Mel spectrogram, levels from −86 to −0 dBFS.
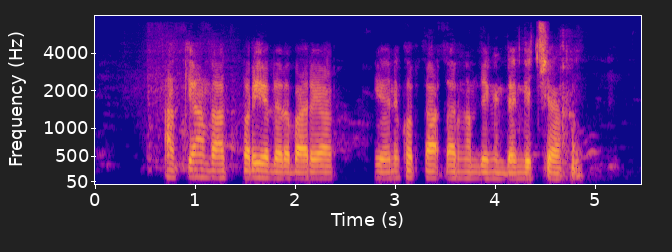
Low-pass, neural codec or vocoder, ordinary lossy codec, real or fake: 7.2 kHz; codec, 44.1 kHz, 7.8 kbps, Pupu-Codec; MP3, 64 kbps; fake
